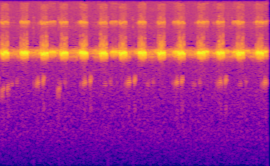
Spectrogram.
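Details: Crickets calling at night in a valley bottom: steady high pulsed chirps repeating about three times a second, with softer lower chirps from another caller in between.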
